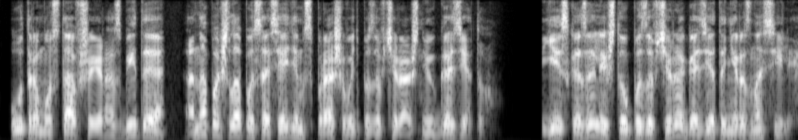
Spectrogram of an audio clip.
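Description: A man narrating an audiobook in an expressive storytelling manner. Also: mid-range voice, dry recording. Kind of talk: scripted narration. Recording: dry close studio sound.

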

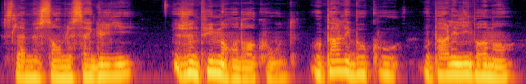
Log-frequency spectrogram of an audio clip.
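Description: Un homme qui lit une jeune femme douce mais ferme, la voix montée, posée et insistante, dans un livre audio. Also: male voice, mid-range voice, normal speed, dark tone, husky, close to an everyday voice.

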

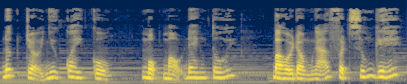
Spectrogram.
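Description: A woman's voice: medium pitch, animated, unhurried, mellow. A woman narrating a family drama audiobook, voicing the characters' lines herself. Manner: voices the characters' quoted lines herself with mild emotion. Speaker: storyteller. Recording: faint background music.

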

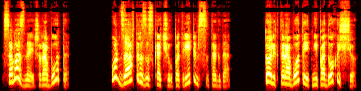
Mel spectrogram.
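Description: A hearty, teasing boatman, as a woman reading the story puts him on in a storybook reading. He jokes loudly and snorts as he laughs, his voice swinging up and down with lively pitch. The sound is close and dry. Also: moderate pace, breathy edge, dry recording, heavily acted. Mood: hurried, jocular. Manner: boisterous, bantering, snorting with laughter. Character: jovial middle-aged male boatman, loud and teasing.

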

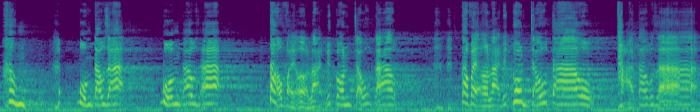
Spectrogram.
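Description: A man's voice: slow, creaky, long pauses, in a large hall, soft background music, exaggerated voice. A man voicing a shrieking old grandmother's ghost. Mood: desperate. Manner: shrill, desperate crying shout.

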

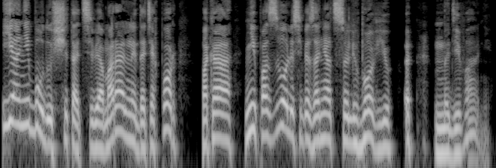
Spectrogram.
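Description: A man's voice: fairly high pitch, lively intonation, normal speed, a little mellow, no room sound, studio quality, pitched above the performer's own voice. A man reading an audiobook, voicing a flippant, mocking young woman who drawls her words. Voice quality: drawling, teasing.

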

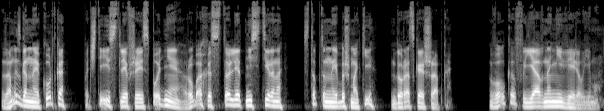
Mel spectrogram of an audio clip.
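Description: A man narrating an audiobook in a measured, expressive storytelling manner. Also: on the low side, creaky, dry recording, studio quality.

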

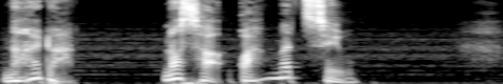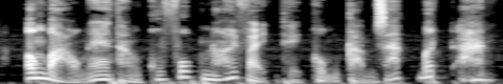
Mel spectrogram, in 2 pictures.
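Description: A man's voice: mid-range voice, huge pitch swings, moderate pace, darkish tone, breathy edge. A man narrating a ghost story in a dramatic, scripted way. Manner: dramatic, swooping storytelling delivery. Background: faint background music.

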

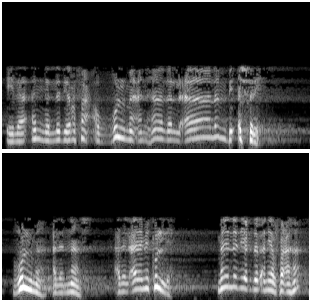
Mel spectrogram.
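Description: A man teaching a religious text in a classroom lesson, explaining step by step and posing rhetorical questions to his students. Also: high-pitched. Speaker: sheikh teaching Quran commentary. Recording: tinny phone-like sound in an echoey hall.

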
